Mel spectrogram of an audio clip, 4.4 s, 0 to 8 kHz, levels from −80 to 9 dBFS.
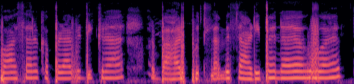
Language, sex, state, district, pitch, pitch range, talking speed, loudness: Hindi, female, Jharkhand, Deoghar, 230 Hz, 215-235 Hz, 205 wpm, -19 LUFS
